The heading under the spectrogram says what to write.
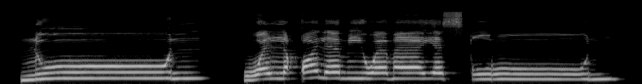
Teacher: हालांकि हमें यहाँ पर इदगाम की सूरत नजर आ रही होती है, लेकिन हफ्स के तरीके से तिलावत करते हुए हुरूफुल मुक़त्ताआत में मौजूद हरफ नून को इज़हार के तरीके के साथ ही पढ़ा जाता है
